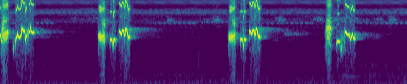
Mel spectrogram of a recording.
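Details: Sooty-headed bulbul lure call used for trapping wild birds: short bright phrases of three quick notes ending in a falling whistled slur, repeated about once a second, with a faint steady high hiss behind.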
